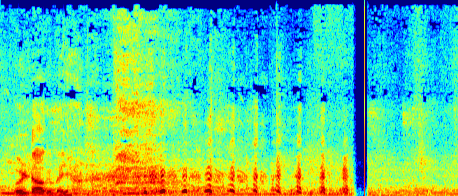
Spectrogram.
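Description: A young man laughs loudly up close.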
